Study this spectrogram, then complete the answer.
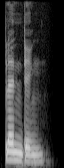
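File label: "blending", British English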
